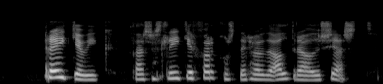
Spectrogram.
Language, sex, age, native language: Icelandic, female, 12, Icelandic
